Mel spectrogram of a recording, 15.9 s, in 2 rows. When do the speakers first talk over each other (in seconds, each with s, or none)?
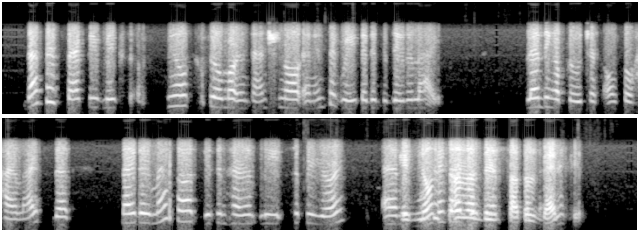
12.9 s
